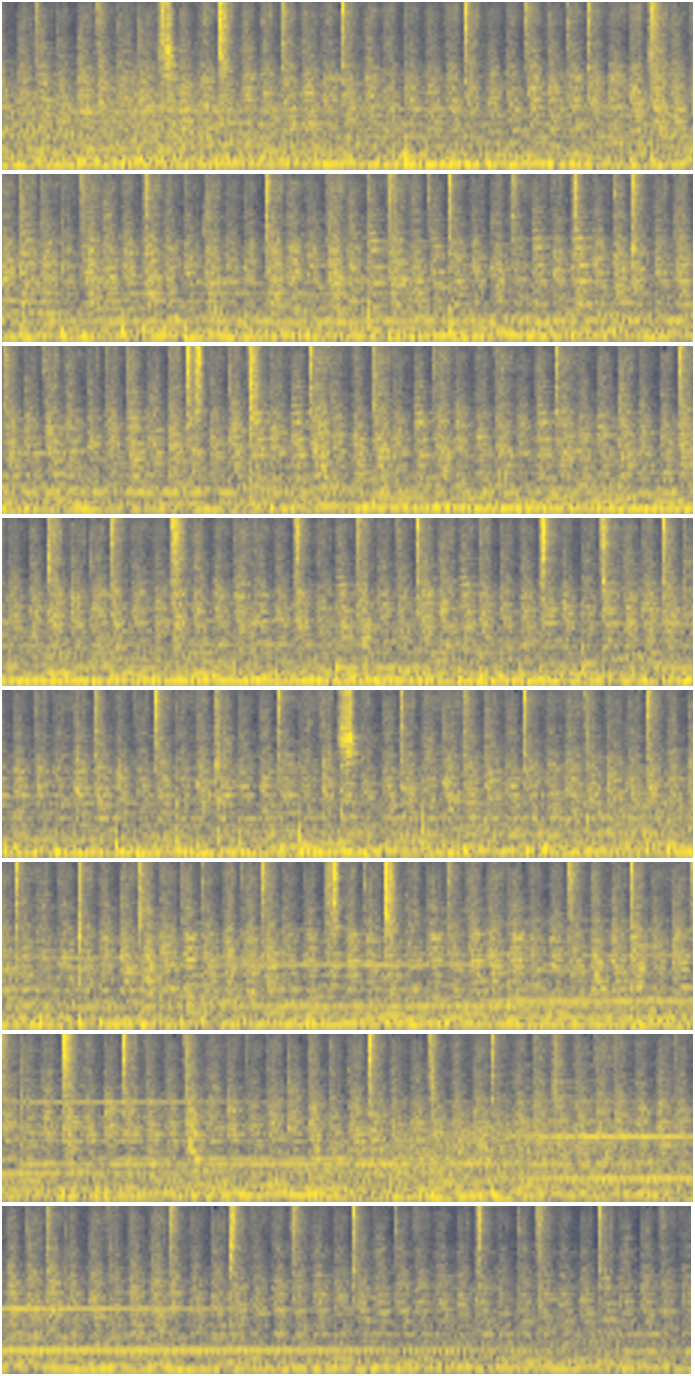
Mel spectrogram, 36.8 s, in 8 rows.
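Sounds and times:
action loop: 0:00.2 - 0:36.7.

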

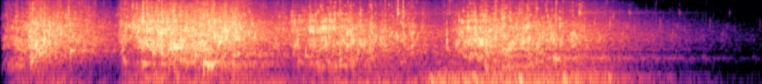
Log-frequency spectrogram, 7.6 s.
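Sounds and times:
calm distant water: 0:01.3 - 0:07.0.

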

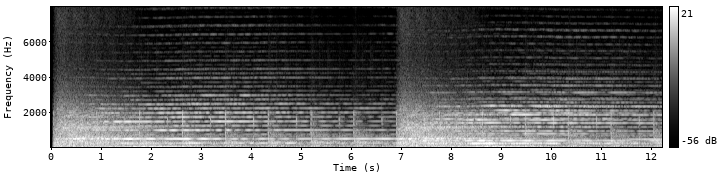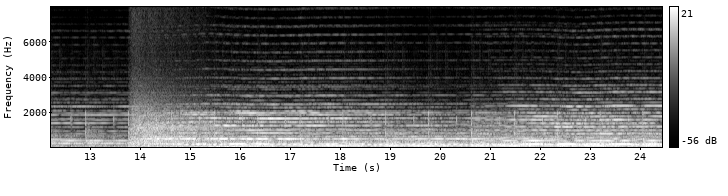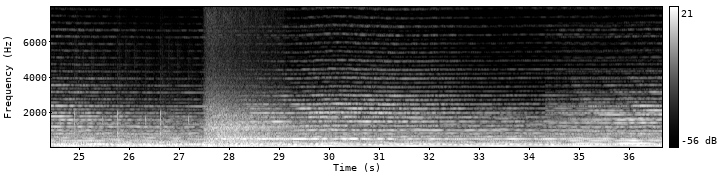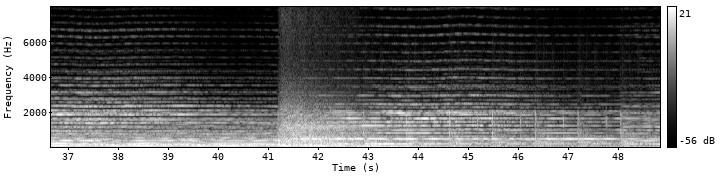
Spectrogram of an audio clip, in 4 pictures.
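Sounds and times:
subway music: 0:00.0 - 0:48.8.

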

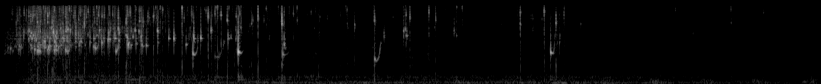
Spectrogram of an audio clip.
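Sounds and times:
oil pouring into a lamp: 0:00.1 - 0:05.9.

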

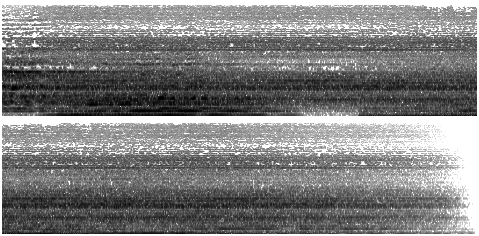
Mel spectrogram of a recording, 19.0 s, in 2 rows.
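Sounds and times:
monorail intro music: 0:00.2 - 0:06.1, 0:07.2 - 0:18.8.

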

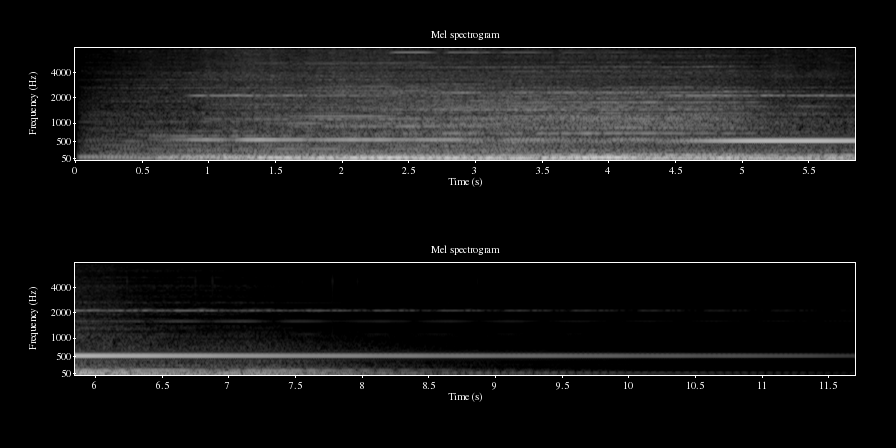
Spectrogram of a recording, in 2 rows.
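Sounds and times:
tense music stinger: 0:00.0 - 0:08.5.

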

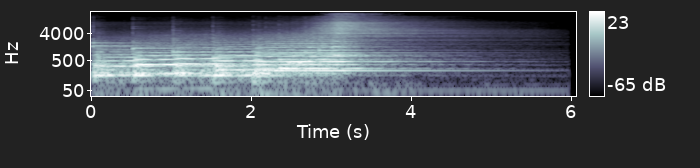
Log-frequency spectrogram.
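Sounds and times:
jingle: 0:00.1 - 0:05.4.

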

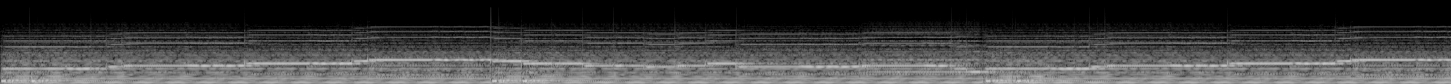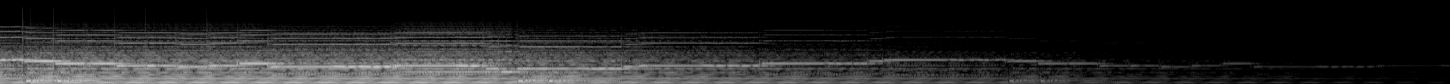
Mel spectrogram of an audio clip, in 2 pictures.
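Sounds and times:
flute: 0:00.0 - 0:28.2.

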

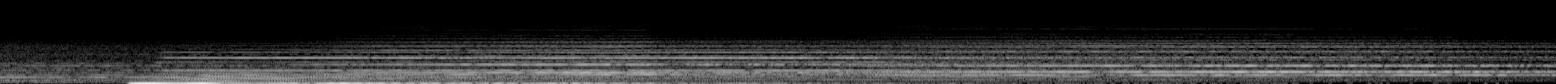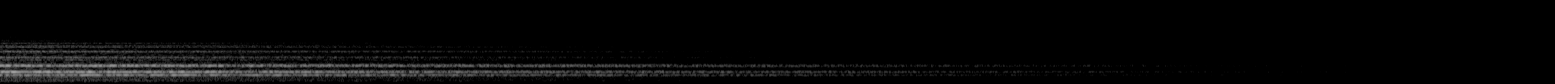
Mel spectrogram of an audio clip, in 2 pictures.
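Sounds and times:
cave music: 0:00.0 - 0:20.6.

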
